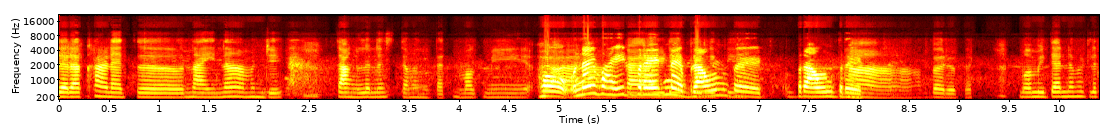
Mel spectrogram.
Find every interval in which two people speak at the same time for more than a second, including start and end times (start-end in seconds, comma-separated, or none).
4.8-6.8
